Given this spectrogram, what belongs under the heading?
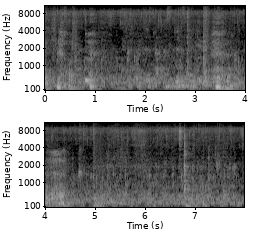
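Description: Water splashes and gurgles into a container holding leftover spice paste for a quick beef and bone soup, with intermittent sloshing from shaking, faint and close.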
